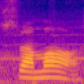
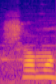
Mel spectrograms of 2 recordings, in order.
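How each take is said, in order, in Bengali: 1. এটি সাধারণ 's' ধ্বনি দিয়ে শুরু হয়। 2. এটি সাধারণ 's' ধ্বনি ছাড়া শুরু হয়। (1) "দন্তস্বয়ের শুদ্ধ সংস্কৃত উচ্চারণ ইংরেজি সো এর মতো" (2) "সম হবে না"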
